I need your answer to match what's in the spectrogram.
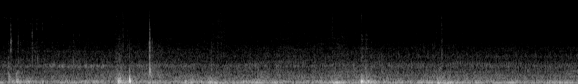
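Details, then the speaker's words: Range Rover Evoque driving over small bumps below 40 km/h, recorded inside cabin: dull irregular thumps from the front suspension, clearest at right wheels; knocking lower control arm rear bushings. "Так, вот сейчас мы едем по мелким кочкам, вот, и пытаемся писать вам звук. Вот сейчас особенно по правым колесам отчетливо будет слышно."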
